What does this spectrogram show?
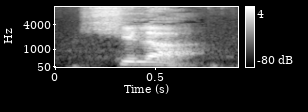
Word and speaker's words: शिला: शिला, शिला चट्टान के अर्थ में आता है, पत्थर की बनी हुई शिला होती है। सिला, कपड़ा सिला, तो यहां पे सिला और शिला में अर्थ का भी अंतर है, उच्चारण के अंतर, लेखन के अंतर के साथ साथ।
